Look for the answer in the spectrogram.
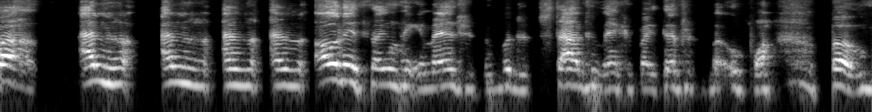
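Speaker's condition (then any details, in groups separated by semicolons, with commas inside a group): Cerebral palsy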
